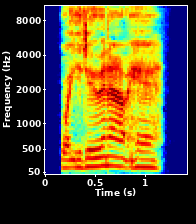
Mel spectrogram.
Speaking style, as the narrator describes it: he asked

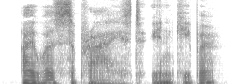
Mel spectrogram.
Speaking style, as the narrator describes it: she said softly

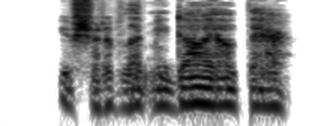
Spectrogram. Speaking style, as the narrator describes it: mumbled

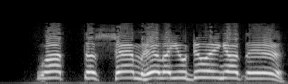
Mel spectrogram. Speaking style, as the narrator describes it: shouted the High Froman

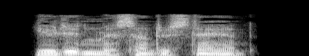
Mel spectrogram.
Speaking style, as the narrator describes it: she said in a husky voice

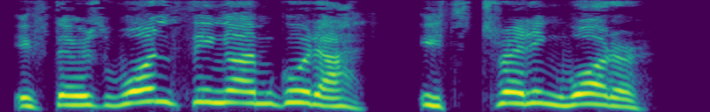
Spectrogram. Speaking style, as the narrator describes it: Lito yelled back

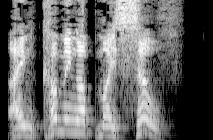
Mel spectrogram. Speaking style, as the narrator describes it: he shouted

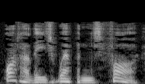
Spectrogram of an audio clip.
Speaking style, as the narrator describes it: exclaimed the young man

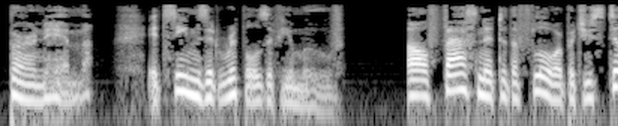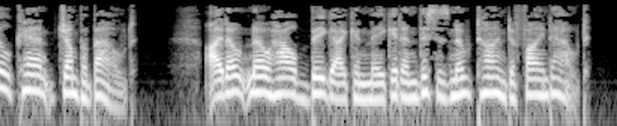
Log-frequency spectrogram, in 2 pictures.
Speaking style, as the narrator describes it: In a disgusted tone, he added

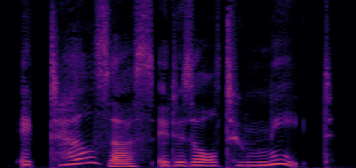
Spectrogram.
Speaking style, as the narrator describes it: Elaine said calmly

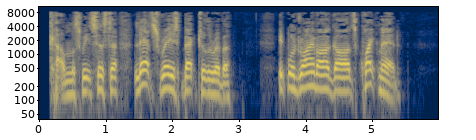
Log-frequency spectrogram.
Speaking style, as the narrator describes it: She laughed and said

